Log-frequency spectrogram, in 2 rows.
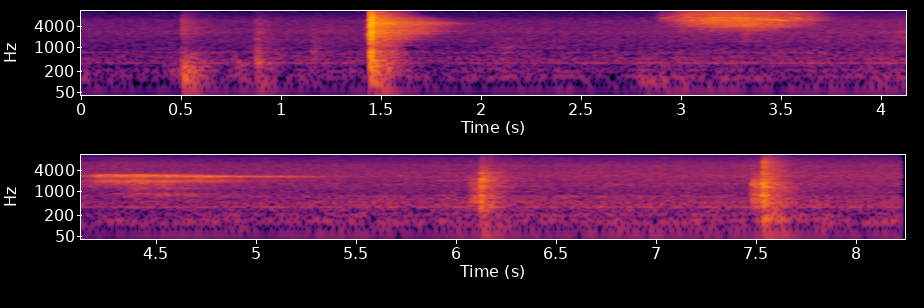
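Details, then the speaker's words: Brand-new Hyundai Ioniq 6 failing Level 1 and Level 2 charging, tested on the included charger: the inlet lock actuator clicks locked, then clicks unlocked within seconds and charging stops. Proximity-detection high-resistance fault code present. "you can hear that it locks and then unlocks and we got here connected connected right it's charging stop"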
